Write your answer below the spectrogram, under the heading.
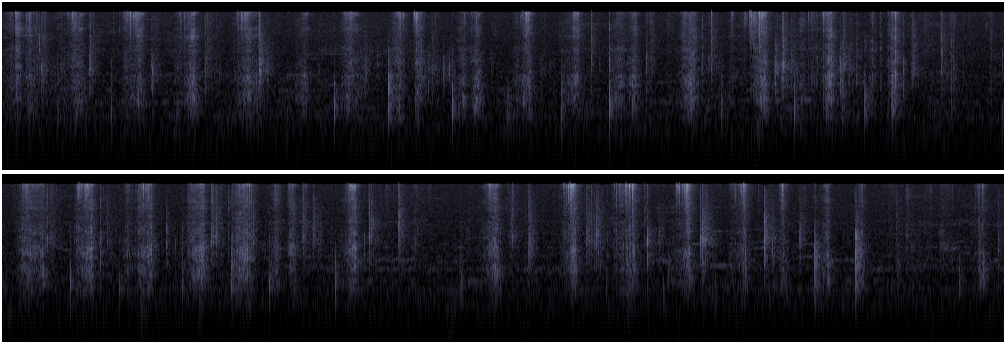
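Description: Carving knife whittling the end of a short bark-covered branch, shaving off bark and wood chips in short, irregular cutting strokes, a couple or more each second.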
